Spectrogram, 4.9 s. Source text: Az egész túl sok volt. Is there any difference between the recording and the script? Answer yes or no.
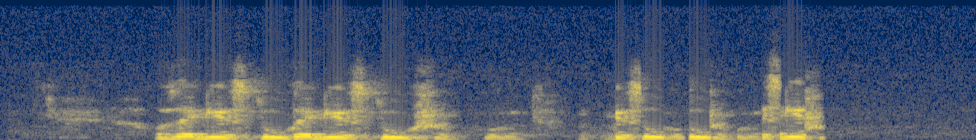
yes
